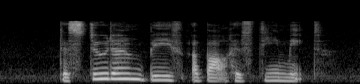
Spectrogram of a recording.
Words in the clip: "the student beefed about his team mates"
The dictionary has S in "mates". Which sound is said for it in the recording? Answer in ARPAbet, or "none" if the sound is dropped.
none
